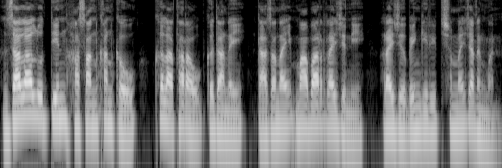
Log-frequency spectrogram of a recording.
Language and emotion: Bodo, neutral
